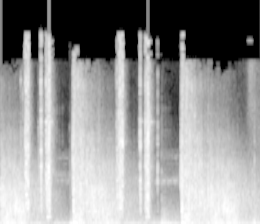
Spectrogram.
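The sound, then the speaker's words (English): Rapid rifle shots ring out from a lever-action Winchester fired toward the sky, a few sharp cracks in quick succession over a dense, noisy background. “He pointed the barrel at the sky and cranked off three shots as fast as he could work the lever.”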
